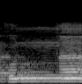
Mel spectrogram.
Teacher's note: کننا نون مشدد پہ غنہ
